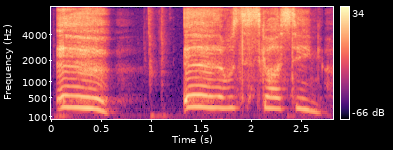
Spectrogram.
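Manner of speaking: high disgusted whisper; grossed out. Real, not acted. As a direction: recoil in disgust. Grossed out by sneeze.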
